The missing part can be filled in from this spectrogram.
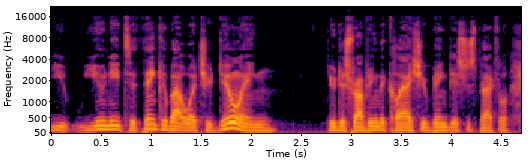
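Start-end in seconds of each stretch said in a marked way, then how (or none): none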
